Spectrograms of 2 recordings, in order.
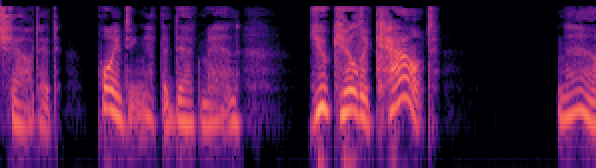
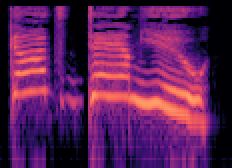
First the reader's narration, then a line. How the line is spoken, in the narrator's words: shouted one of the robbers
